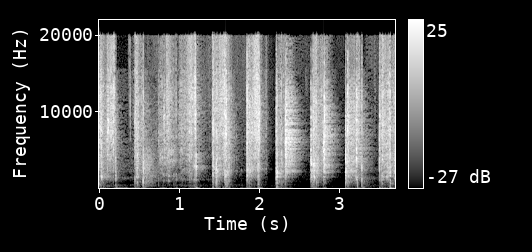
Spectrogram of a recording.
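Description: A deck of cards being shuffled energetically: rapid, dense rustling and riffling bursts repeating throughout, crisp and fairly loud, with no talking.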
